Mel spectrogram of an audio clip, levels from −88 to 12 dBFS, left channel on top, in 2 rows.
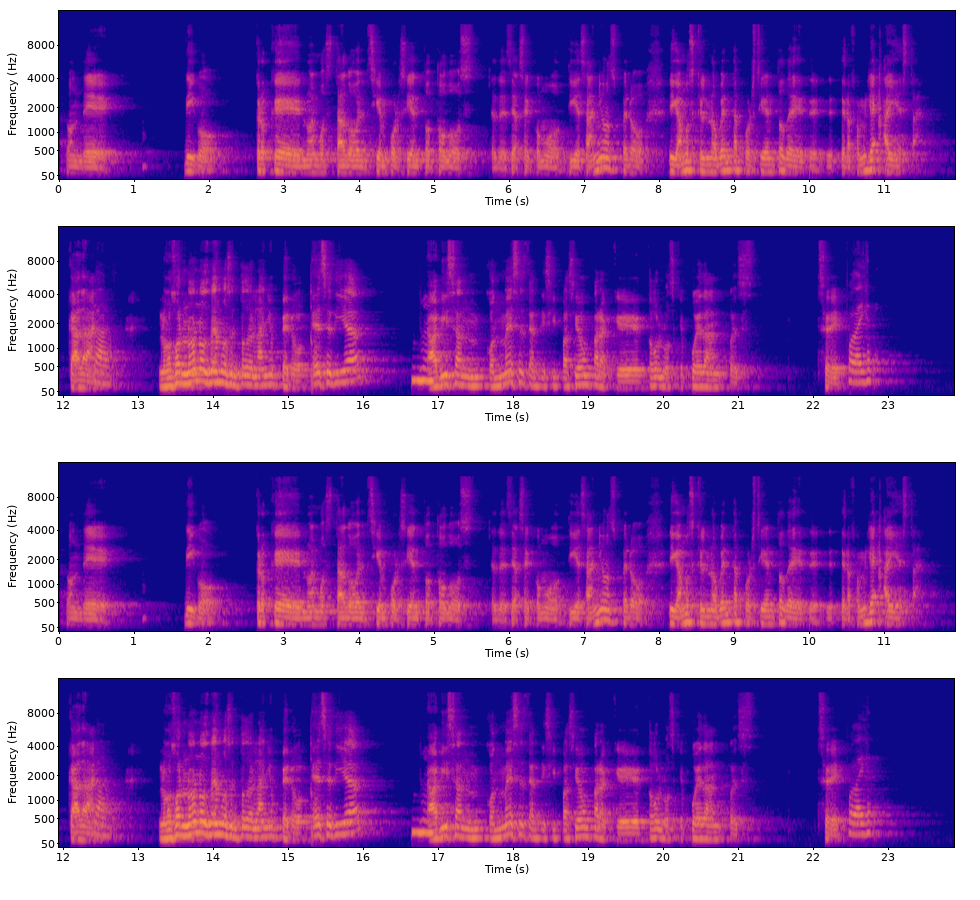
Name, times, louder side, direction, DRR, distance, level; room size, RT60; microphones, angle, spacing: voice 1, 0.1-0.7 1.7-2.1 2.6-5.5 5.8-11.5 12.1-12.5 13.3-16.0 16.9-21.1 22.1-22.4, equal, 5° left, 8 dB, 0.7 m, -24 dB
voice 2, 16.6-17.0 22.5-22.9, left 1 dB, 35° left, 10 dB, 0.7 m, -24 dB
13.0 x 9.9 x 5.5 m, 1.1 s
head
